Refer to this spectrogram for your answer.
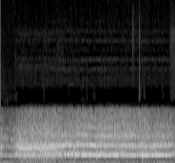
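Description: A loud, sustained screech of car tires skidding under hard braking, a high squealing tone held steadily for nearly two seconds with no voices.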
